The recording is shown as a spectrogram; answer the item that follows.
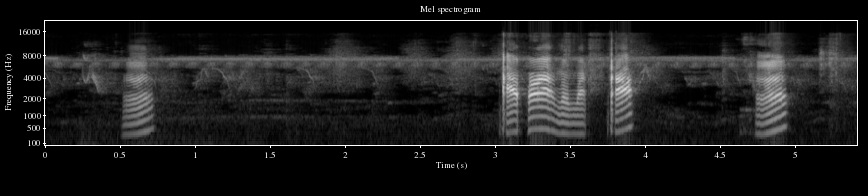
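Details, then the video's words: Talking parrot kept as a pet in Odisha, India, speaking Odia words: a short harmonic syllable, then a cluster of strongly stacked, falling and rising speech-like sounds, and a final sliding phrase, with a steady high electronic whine behind. "parrot talking everything Mithu Mithu"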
